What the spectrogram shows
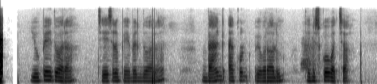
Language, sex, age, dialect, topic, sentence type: Telugu, male, 18-24, Utterandhra, banking, question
